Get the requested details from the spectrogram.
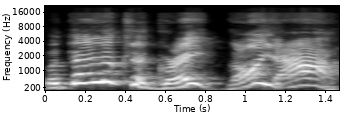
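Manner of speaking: put-on Minnesotan-sounding accent. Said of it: "Did you turn like Canadian?".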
